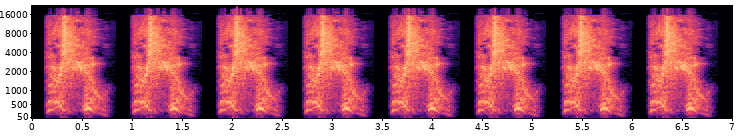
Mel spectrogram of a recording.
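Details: Sneeze sound effect: eight identical two-part sneezes repeating in a steady loop, not a natural bout.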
